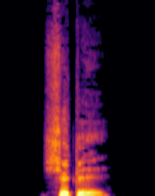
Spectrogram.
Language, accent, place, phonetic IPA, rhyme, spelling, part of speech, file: German, Germany, Berlin, [ˈʃʏtl̩], -ʏtl̩, schüttel, verb, De-schüttel.ogg
- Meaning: inflection of schütteln: 1. first-person singular present 2. singular imperative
